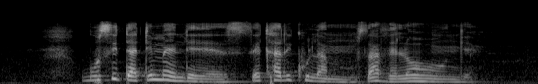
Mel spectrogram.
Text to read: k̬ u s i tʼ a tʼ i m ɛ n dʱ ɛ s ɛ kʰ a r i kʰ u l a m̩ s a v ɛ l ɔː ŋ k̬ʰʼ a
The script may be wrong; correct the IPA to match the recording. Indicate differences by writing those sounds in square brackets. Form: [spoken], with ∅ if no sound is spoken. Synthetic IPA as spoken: k̬ u s i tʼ a tʼ i m ɛ n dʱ ɛ s ɛ kʰ a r i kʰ u l a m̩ s a v ɛ l ɔː ŋ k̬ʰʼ [ɛ]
